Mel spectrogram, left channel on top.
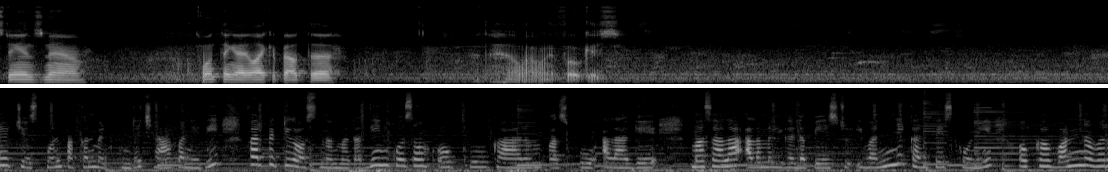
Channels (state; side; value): different; both; correlation 0.00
